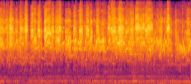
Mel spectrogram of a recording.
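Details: A breeding aviary colony of budgies singing together. Bright, whistly chirps and warbles from many birds overlap into a loud, unbroken chatter with brief dips.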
